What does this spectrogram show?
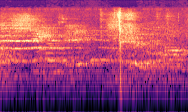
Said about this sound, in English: Hear that? You will have doors closed in your face.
